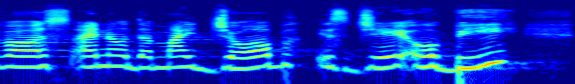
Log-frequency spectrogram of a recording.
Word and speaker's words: Job: I mean, why would Satan do something to Job if he was, I know that my job is J-O-B, my pronunciation there might be too British, Job, book of Job, J-O-B.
